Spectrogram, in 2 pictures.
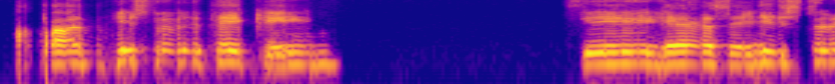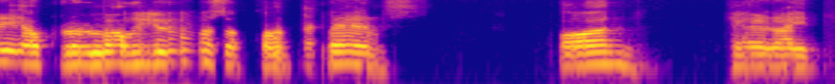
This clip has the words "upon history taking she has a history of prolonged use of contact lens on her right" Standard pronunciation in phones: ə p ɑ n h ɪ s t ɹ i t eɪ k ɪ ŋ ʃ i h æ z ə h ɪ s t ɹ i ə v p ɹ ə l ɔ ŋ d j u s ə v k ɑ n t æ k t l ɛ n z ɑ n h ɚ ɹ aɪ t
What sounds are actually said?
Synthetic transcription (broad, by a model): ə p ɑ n h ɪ s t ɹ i t eɪ k ɪ ŋ s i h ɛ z ə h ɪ s t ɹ i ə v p ɹ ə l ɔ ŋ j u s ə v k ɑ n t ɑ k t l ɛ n s ɑ n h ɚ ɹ aɪ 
